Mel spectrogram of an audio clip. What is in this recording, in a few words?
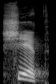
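"сет" Komi, female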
